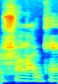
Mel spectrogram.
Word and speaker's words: Solanke: Thank you for bringing up the right way to pronounce it. Solanke, isn't it? Solanke. When you get in front of your Tottenham fan base, you just tell us Solanke. Dominican Republic. Solanke. Yeah, that's how you pronounce it.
